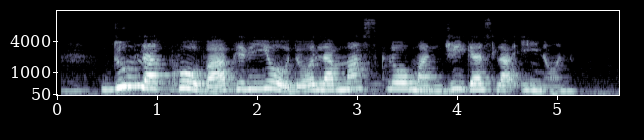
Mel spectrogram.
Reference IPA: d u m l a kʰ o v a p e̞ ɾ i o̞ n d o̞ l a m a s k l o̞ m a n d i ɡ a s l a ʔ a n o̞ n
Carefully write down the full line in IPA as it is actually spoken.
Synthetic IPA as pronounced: d u m l a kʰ o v a p e̞ ɾ i o̞ d o̞ l a m a s k l o̞ m a n d͡ʒ i ɡ a s l a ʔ i n o̞ n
